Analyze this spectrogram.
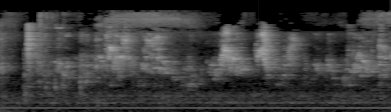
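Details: Budgies chirping to make other birds active; scratchy warbled chatter rising into brighter squeaky chirps, a couple of louder bursts midway, constant low hum behind.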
